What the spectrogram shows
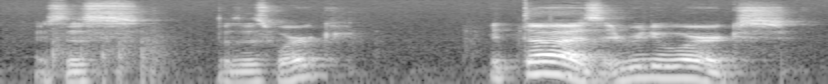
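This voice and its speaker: Audible room echo surrounds a man whose fairly high voice makes very wide pitch swings. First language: not English. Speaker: gaming livestreamer coding a game level. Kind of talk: casual commentary while coding. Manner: casual, hesitant with fillers.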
